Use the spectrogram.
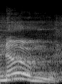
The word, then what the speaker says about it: gnome: very subtle flavor and the gnome will be the symbol of silent letter death.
